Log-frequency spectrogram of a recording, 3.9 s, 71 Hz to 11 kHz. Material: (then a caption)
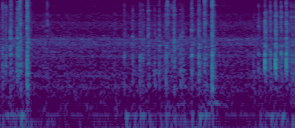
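Plastic. Fingertips type rapidly on a full-size gray and cream SHIPADOO K600 wired USB keyboard with a hollow plastic case and plastic keycaps, resting on a desk mat. Quick, sharp plastic key clicks and clacks come in short bursts with a brief quiet pause between them, each tap dying away almost instantly.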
